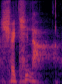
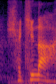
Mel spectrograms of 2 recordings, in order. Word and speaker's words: 쉐키나: 말씀입니다 이걸 키나라 합니다 쉐키나 예 발음 잘하셔야 됩니다 쉐키나 해야지 야 하면 큰일납니다 쉐키나 제가 최근에 특별히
